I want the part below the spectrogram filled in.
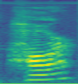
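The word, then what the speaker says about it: har (הר): The word is pronounced har in the Hebrew language.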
